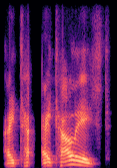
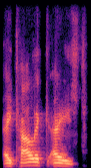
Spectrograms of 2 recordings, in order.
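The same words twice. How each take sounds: First: Italicized tripped over, "ita-" broken off and then clipped to italeized; a tongue-twisted italicized; stumbled italicized. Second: Italicized said carefully in full, i-TAL-i-cized, every syllable there; a corrected, careful Italicized. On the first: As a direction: trip on the word italicized, swallowing a syllable. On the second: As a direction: get italicized right this time, syllable by syllable. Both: Real, not acted. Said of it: "Tongue twister".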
